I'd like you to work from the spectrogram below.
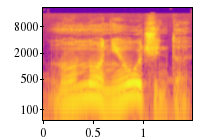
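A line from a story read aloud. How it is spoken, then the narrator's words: Uncertain objection. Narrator (Russian): неуверенно возразил Владислав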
